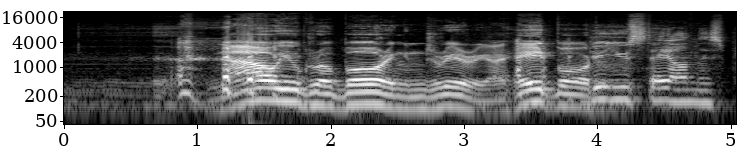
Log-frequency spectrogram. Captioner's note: exasperated noise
